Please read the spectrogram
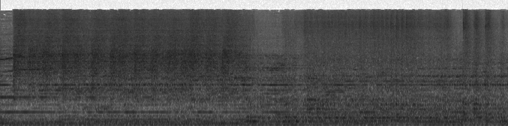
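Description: Live progressive rock band playing at full volume: drum kit and bass guitar in a dense arrangement, with a bright cymbal-like wash in the first half and a change in the arrangement about five seconds in.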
